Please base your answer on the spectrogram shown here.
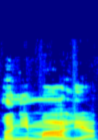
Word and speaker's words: animalia: Acho que aqui todos estão cientes de que a pronúncia adequada é animalia, certo? Mas por quê? Por que não dizemos animalia?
